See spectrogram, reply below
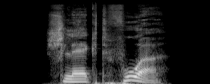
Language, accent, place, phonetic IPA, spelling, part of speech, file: German, Germany, Berlin, [ˌʃlɛːkt ˈfoːɐ̯], schlägt vor, verb, De-schlägt vor.ogg
- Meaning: third-person singular present of vorschlagen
